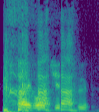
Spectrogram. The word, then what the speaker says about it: Taiho Jutsu: How was my pronunciation? Is that what it is? – Afternoon. It was okay. Taiho Jutsu.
